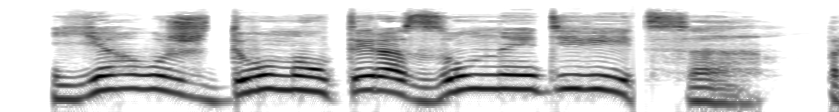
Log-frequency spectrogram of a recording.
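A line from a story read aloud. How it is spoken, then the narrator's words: Drawl. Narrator (Russian): протянул он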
